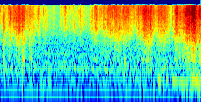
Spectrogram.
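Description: A clear plastic bag crinkling as it is handled, in faint irregular rustles with a louder one near the end.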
